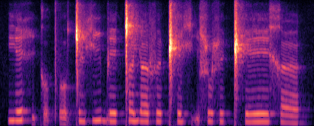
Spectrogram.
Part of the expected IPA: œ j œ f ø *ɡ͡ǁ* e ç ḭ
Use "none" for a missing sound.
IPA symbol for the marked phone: ǁʰ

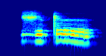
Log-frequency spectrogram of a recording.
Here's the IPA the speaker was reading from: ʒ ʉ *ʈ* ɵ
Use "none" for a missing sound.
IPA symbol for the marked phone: ʈ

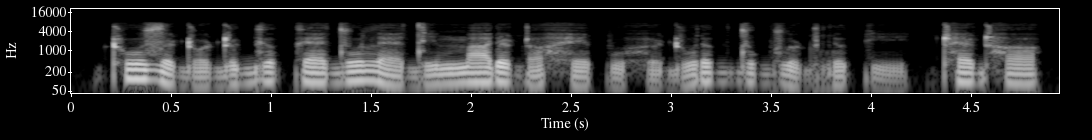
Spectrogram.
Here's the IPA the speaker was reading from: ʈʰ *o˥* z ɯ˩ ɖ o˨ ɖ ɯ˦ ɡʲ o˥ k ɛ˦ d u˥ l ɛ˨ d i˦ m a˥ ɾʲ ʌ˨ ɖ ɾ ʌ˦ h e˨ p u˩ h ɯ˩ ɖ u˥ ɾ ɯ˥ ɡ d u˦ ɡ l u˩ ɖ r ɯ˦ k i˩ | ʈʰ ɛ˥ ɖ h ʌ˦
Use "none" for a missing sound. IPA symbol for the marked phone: u˥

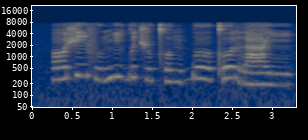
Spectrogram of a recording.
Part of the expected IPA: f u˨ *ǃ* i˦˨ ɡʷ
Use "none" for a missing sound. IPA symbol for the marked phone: ŋ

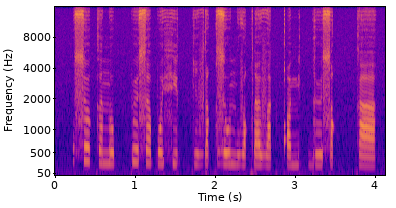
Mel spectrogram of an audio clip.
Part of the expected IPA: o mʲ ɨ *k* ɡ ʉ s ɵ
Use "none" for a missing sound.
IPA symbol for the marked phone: k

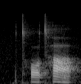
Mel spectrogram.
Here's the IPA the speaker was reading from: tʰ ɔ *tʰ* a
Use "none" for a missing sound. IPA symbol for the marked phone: tʰ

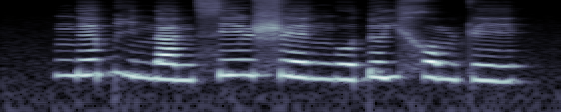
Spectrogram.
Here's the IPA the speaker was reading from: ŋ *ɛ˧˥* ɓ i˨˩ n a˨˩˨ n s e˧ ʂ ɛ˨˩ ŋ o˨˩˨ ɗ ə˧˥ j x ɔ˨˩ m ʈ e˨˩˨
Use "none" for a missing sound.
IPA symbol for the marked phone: ɛ˧˥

